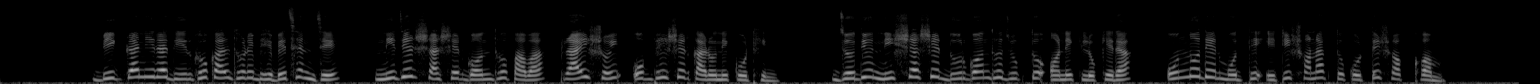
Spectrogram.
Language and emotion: Bengali, neutral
